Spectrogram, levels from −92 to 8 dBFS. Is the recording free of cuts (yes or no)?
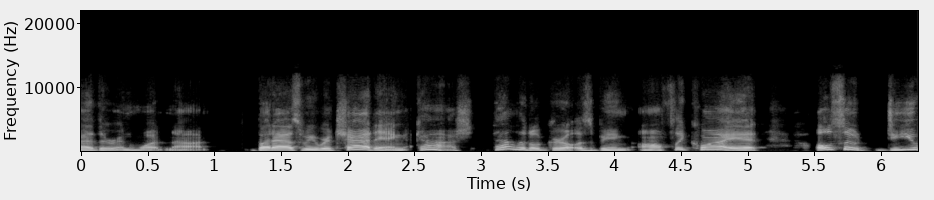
no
